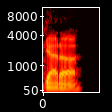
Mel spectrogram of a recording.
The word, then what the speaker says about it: Guetta: It's David Guetta.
